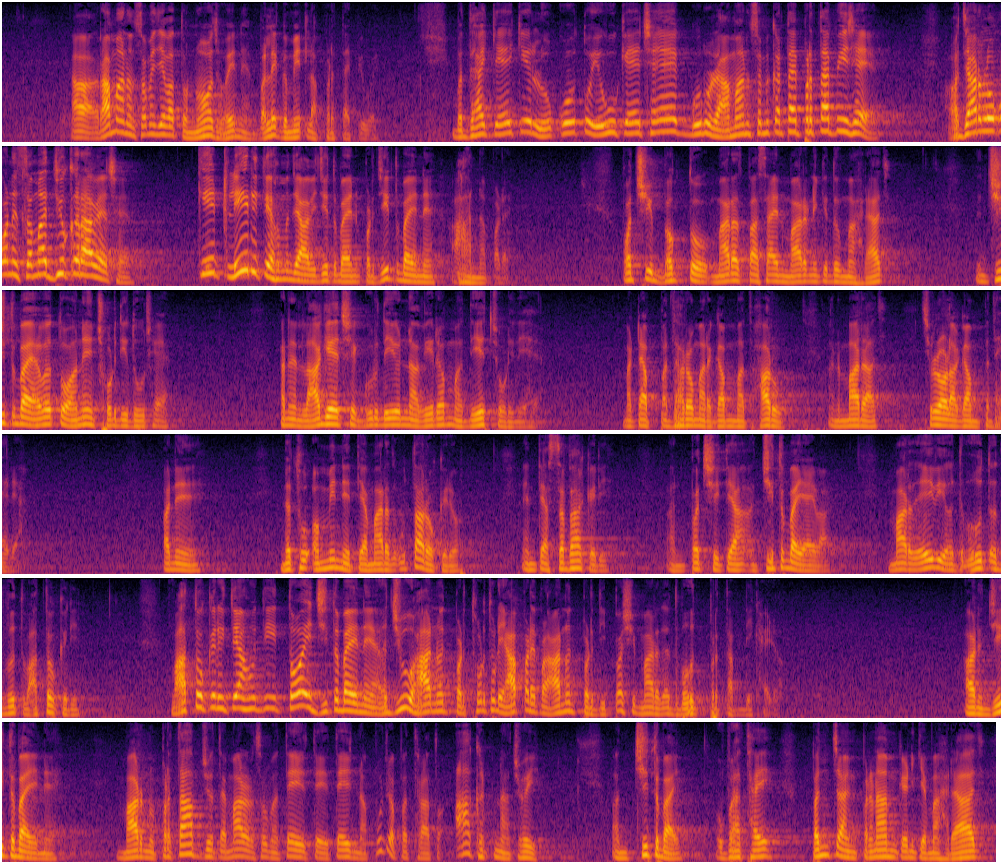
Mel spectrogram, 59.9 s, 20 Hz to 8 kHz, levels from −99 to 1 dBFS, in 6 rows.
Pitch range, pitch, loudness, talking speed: 120-170 Hz, 135 Hz, -22 LUFS, 145 wpm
